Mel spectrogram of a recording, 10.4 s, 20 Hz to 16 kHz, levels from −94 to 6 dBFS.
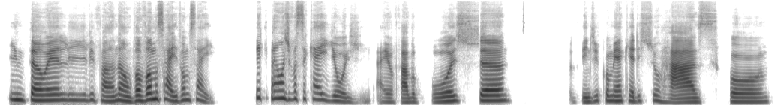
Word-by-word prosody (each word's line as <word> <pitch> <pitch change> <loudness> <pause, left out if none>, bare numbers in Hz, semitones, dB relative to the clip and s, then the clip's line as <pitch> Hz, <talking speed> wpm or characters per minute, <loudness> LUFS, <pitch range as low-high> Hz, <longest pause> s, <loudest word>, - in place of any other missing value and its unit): Então 200 -2 +4
ele 200 0 0
ele 205 +2 -6
fala: 165 -1 -2
"Não, 180 -4 +2
va 185 +4 +4
vamos 220 +5 +5
sair, 190 -8 0
vamos 200 +3 -4
sair, 165 - -7 0.5
que 275 -1 -5
pra 260 -1 -1
onde 265 -4 +3
você 245 0 -6
quer 220 -2 -3
ir 175 -4 -5
hoje?", 145 -7 -8
aí 140 - -11
eu 135 0 -6
falo: 135 +2 -2 0.2
"Poxa, 180 +5 +3 0.8
tô - - -26
afim 145 +1 -5
de 150 +5 -7
comer 175 -1 -1
aquele 170 -1 -3
churrasco", 145 -1 0
180 Hz, 155 wpm, -24 LUFS, 145-200 Hz, 0.8 s, vamos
